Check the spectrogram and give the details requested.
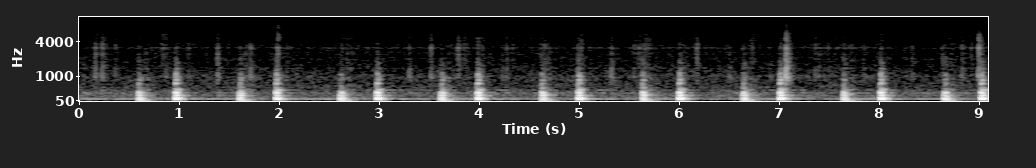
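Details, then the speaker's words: Normal heart sounds in the second left interspace, 1968 teaching recording: regular beat at about 59 a minute, second sound single, louder and higher-pitched than the first. "the second sound is louder than the first sound and is higher pitched normally the second heart sound is single or very slightly split in expiration and shows splitting with inspiration"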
